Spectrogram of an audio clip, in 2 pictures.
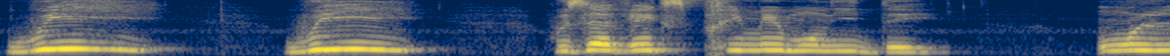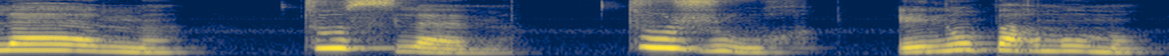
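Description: A feverish young girl who swings between rapture and dread, her speech breathless and urgent, as a woman reads her. The voice sits fairly high, with a soft, mellow tone. This is a dramatic audiobook reading. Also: takes it slowly, exaggerated voice. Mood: intense. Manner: excitable, breathless, intense.

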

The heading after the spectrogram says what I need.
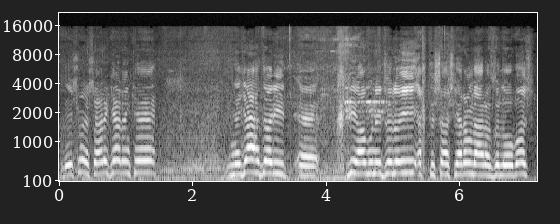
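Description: A man's voice: very high-pitched, steady tone. A man, a security officer, giving a formal, report-like eyewitness statement with some hesitations. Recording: outdoor noise behind voice.

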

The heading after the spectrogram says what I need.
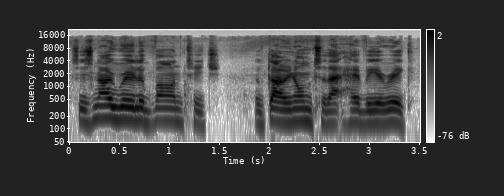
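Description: A middle-aged man calmly explaining his fishing method outdoors at a lakeside, speaking steadily into a lapel mic. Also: medium pitch, moderate pace, smooth, no echo. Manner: calm, steady, explaining as he fishes. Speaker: angling coach.

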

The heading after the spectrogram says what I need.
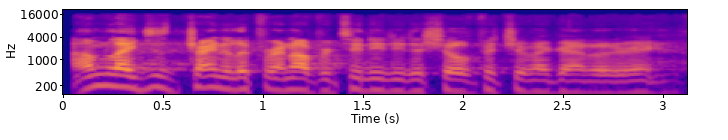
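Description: Man, 40s, preacher, earnest storyteller, high voice, recorded in a big echoing church. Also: rapid-fire, fairly bright tone. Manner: earnest storytelling, acts out quoted dialogue. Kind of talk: sermon with personal story. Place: church sanctuary. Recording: long hall reverb.

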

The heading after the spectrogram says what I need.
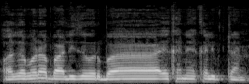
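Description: A man teaching a prayer, rattling off letter-by-letter spelling and then drawing each joined phrase out in a slow chant. His voice is mellow and dark, with little rise and fall. The delivery is patient and methodical. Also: medium pitch, monotone. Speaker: Quran recitation teacher. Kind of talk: spelling out and reciting Arabic prayer.

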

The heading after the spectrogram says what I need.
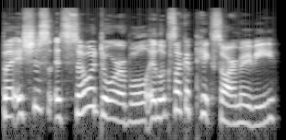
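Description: A woman's voice: fairly high pitch, lively intonation, moderate pace. A woman co-hosting a gaming podcast, chatting casually with enthusiasm and giggles. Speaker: podcast co-host.

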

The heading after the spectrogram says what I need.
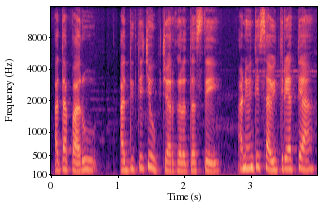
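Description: A woman's voice: medium pitch, normal speed, soft background music. A woman narrating a recap of a television serial episode, lightly voicing each character.

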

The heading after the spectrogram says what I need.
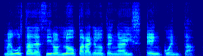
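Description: A man with a Spain Spanish accent giving excitable, swearing let's play commentary as a gaming YouTuber. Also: on the high side, moderate pace, no room sound, clean studio sound, recorded from a distance. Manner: excitable, swears and shouts at the game.

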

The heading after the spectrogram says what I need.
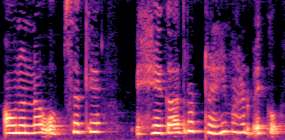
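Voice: very high voice, steady tone, normal speed. A performer voicing a lovesick, tearful young woman in a home-made cartoon. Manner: earnest, tearful pleading. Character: lovesick young woman pining for her cousin.

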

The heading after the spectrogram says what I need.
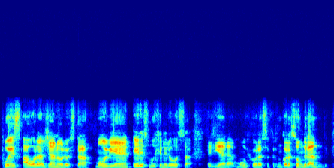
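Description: A man's voice: mid-range voice, lively intonation, a little slow, a bit bright. A man reading the lines of a magical male genie from a lamp in a simple story, over muffled web meeting audio.

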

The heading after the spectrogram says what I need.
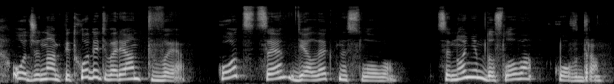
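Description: A young woman teacher walks through an exam-prep lesson in a measured, methodical way, listing her examples one at a time. Her voice sits slightly high, and its tone is warm and mellow rather than bright. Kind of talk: exam-prep video lecture.

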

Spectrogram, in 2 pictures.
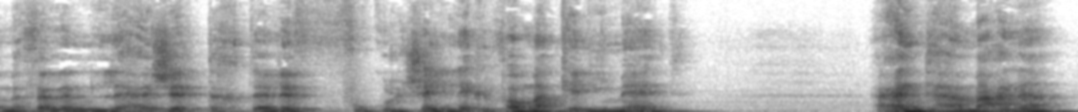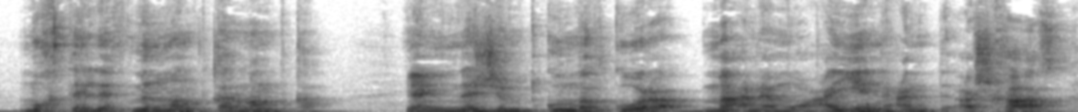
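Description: A man with a Tunisian accent explaining things casually, acting out pronunciations and often checking that listeners follow. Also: medium pitch. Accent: Tunisian Arabic. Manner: animated, acts out dialect pronunciations, keeps asking "understand?". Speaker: channel host explaining religious history. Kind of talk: casual explanatory talk to camera. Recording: roomy echo, voice from a distance.

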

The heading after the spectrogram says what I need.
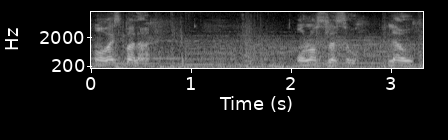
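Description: A man's voice: mid-range voice, level tone, unhurried, music in the background, natural voice. A man acting an earnest, commanding space marine commander in a French game dub. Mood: commanding, urgent. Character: steadfast military commander leading stranded space marines. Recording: noisy battlefield ambience behind the voice.

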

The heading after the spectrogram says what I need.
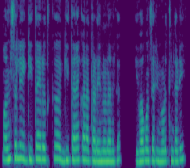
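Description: A man's voice: sits high, level tone, fast talker, warm tone, dry recording, lightly acted. A man voicing a moody young husband in a cartoon serial, brooding and harsh by turns. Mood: confused. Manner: brooding, harsh, then pleading. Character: young husband, moody, torn between two women.

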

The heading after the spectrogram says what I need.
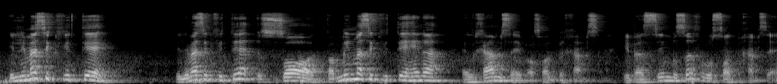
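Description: A man's voice: fairly high pitch, roomy sound, a little hiss or hum. A man with an Egyptian Arabic accent, a math teacher walking through exam exercises and keeping his students involved with constant questions. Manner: energetic, keeps asking students questions.

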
